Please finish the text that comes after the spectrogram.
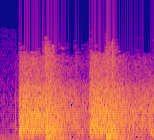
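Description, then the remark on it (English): Two loud gunshots, about three-quarters of a second apart, each a sharp crack followed by a brief ringing decay, fired to shoot off the lock of a cell door. “Two shots broke the lock.”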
